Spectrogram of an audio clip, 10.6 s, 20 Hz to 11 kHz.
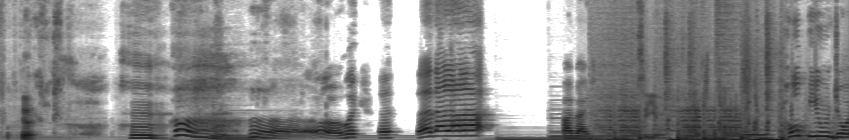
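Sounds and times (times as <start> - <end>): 
speech: 0.2 - 0.7, 1.6 - 6.1, 6.9 - 10.5
person yawning: 1.6 - 3.4.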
